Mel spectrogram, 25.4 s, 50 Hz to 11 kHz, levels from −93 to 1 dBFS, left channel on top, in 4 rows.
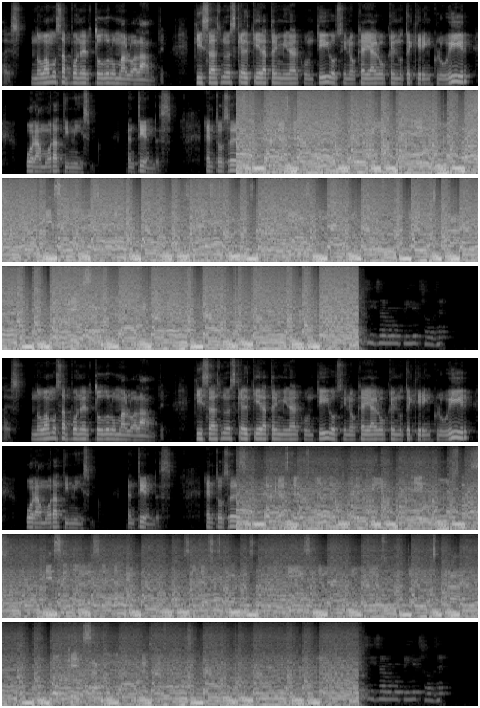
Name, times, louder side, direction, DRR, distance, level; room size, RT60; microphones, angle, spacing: voice 1, 0.0-2.0 2.3-7.5 8.0-8.6 9.0-11.5 11.8-12.8 13.2-14.7 15.1-19.4 19.7-21.7, left 3 dB, 20° left, 11 dB, 0.6 m, -38 dB
sound 1, 9.5-23.8, left 6 dB, 90° left, 0.5 m, -26 dB
voice 2, 22.8-24.9, equal, 75° right, -5 dB, 6.0 m, -55 dB
9.7 x 9.3 x 3.2 m, 0.25 s
head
